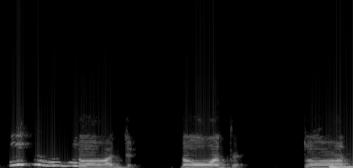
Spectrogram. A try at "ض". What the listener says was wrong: دود نہیں کریں اس کو. دود دال کے مخرج سے نہیں پڑھیں. دود نہیں ہے یہ. واد واد. اس کے مخرج میں آواز جو ہے وہ پھیلی ہوئی ہوتی ہے.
